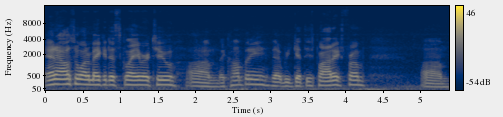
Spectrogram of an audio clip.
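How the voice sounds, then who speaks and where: At a moderate pace with long, frequent pauses, a man speaks in a fairly high pitch and a dark, mellow tone. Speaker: dairy farmer. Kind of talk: casual vlog update and tutorial. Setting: farm building. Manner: halting, many fillers.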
